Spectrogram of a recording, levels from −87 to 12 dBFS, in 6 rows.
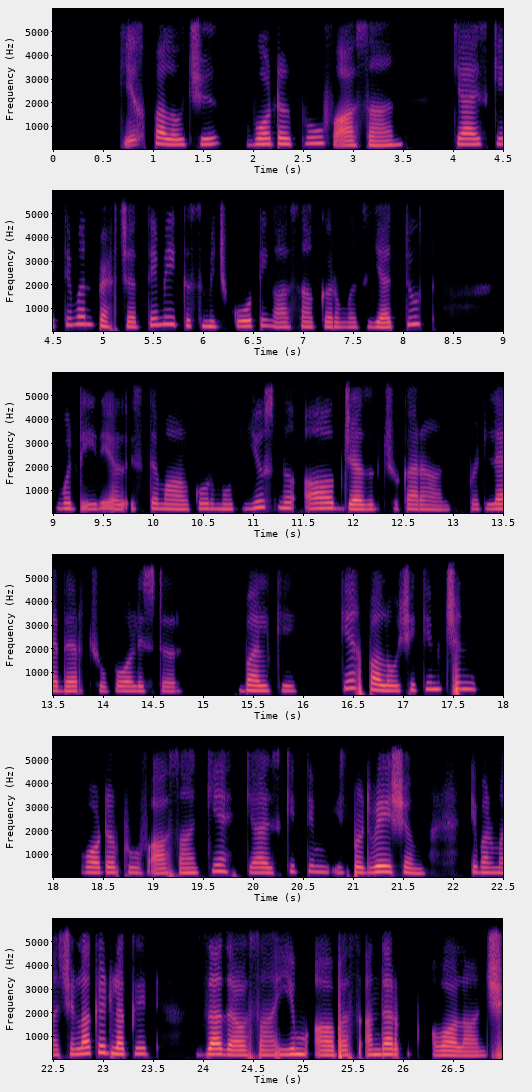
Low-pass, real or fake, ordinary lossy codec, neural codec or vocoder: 5.4 kHz; fake; Opus, 64 kbps; codec, 24 kHz, 0.9 kbps, WavTokenizer, large speech release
